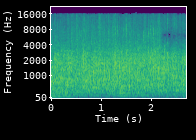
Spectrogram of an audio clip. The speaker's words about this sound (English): Why are you clapping?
